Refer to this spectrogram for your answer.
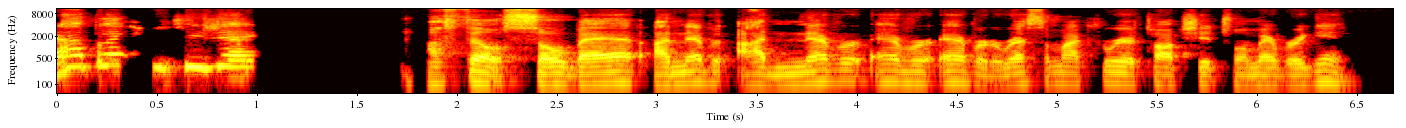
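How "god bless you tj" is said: put-on voice, much higher pitch. Retelling what Troy said back after a taunt, imitating Troy's high-pitched voice. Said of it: "he has a high-pitched voice".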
